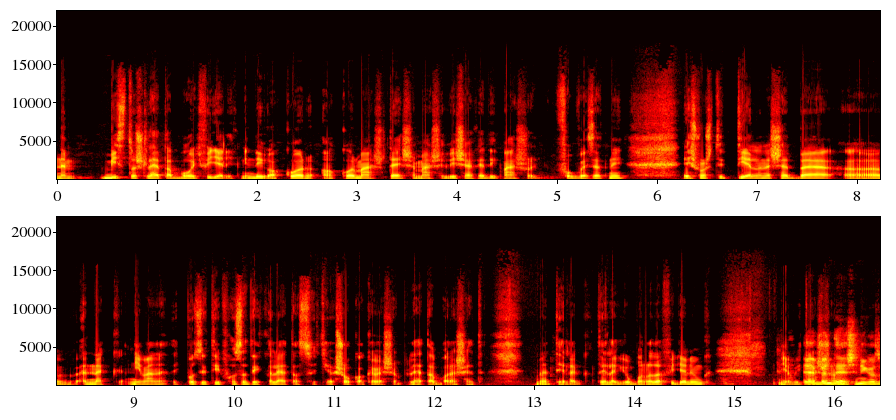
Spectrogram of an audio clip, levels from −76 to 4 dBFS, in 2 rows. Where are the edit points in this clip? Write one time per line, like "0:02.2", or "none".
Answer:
0:15.4

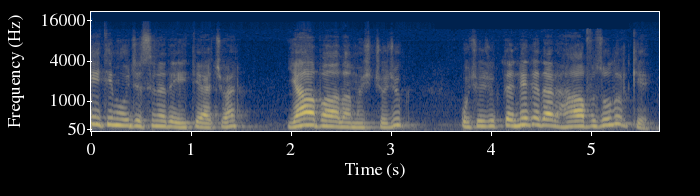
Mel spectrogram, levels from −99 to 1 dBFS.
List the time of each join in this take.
none

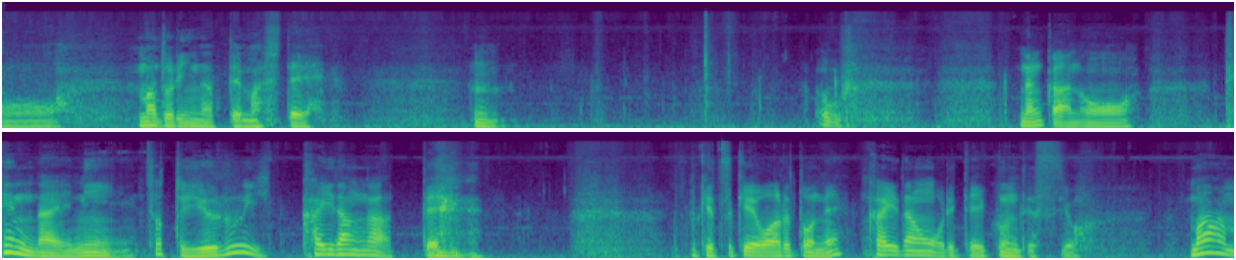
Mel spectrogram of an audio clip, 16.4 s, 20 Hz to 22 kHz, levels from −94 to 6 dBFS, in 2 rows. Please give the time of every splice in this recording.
none

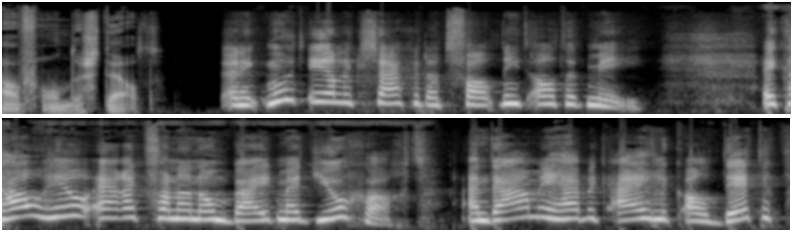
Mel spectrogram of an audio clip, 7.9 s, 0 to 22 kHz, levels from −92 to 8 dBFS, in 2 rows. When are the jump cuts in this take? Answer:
0:06.2

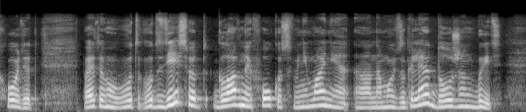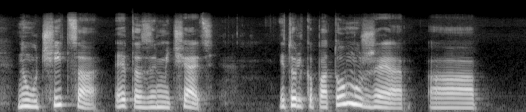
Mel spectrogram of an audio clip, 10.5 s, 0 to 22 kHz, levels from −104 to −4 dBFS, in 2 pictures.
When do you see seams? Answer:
none

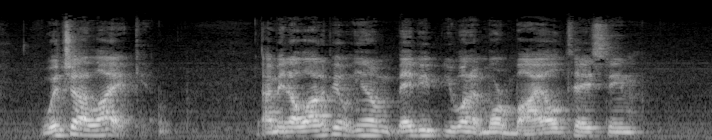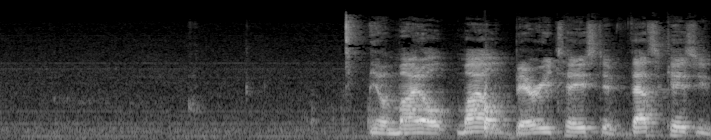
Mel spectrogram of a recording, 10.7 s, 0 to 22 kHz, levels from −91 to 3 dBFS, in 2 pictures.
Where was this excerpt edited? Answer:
none

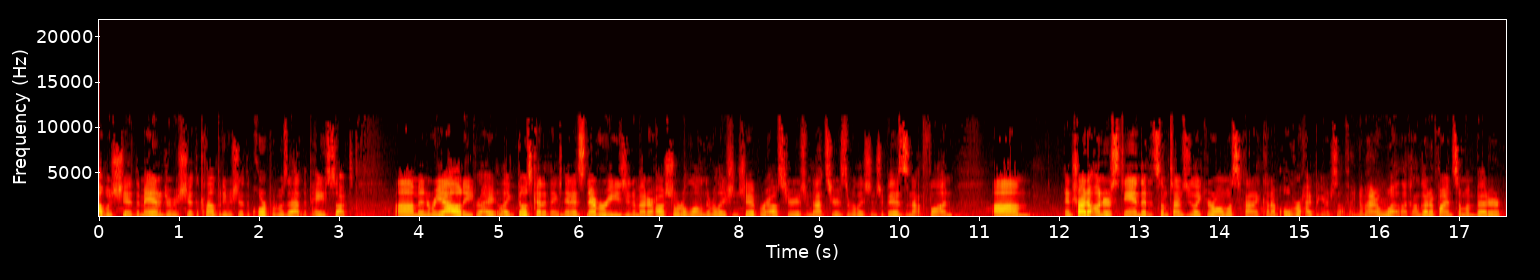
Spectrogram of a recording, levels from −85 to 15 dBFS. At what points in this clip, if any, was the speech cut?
0:04.7
0:05.8

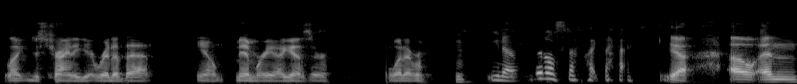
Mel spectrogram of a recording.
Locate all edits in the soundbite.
0:04.9

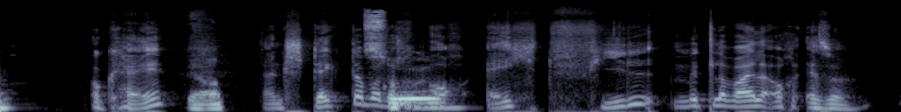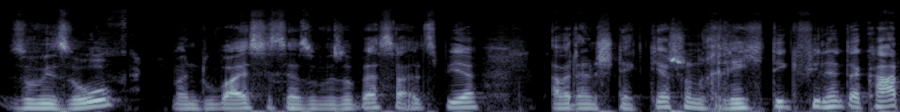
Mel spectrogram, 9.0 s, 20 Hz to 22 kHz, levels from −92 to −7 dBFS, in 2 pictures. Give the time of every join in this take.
none

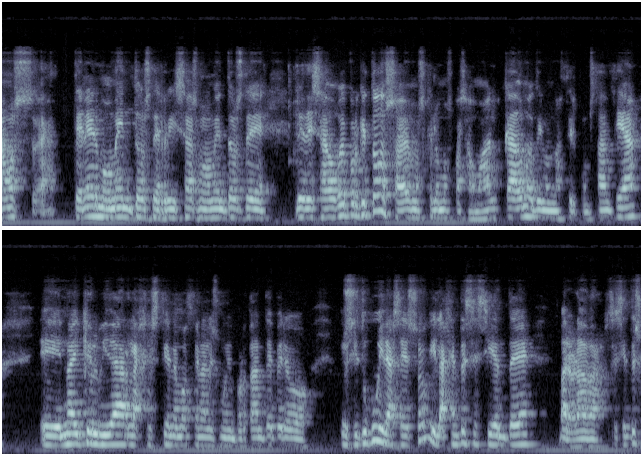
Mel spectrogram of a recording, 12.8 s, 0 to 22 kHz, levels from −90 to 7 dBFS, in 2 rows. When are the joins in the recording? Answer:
none

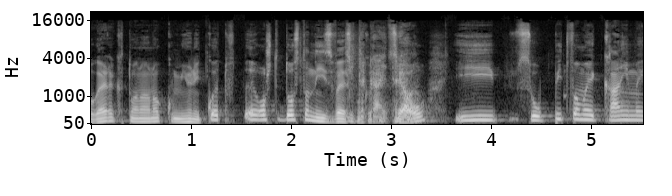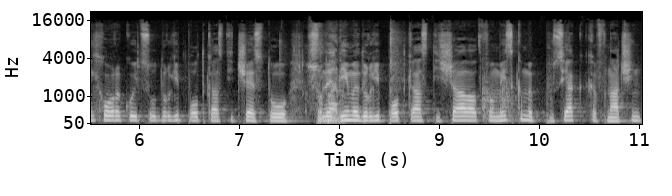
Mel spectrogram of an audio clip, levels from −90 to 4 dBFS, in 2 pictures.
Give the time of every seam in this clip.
0:01.1
0:03.5

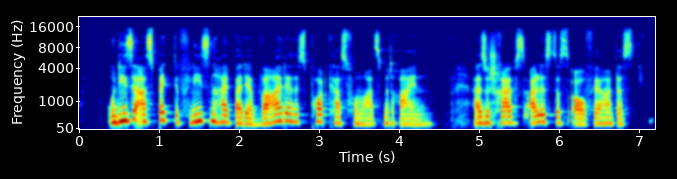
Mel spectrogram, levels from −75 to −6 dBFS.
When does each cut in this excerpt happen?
none

